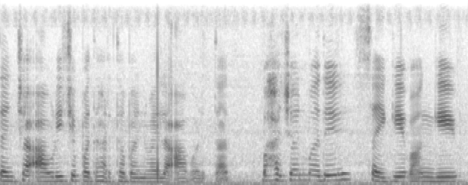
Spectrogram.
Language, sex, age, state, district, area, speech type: Marathi, female, 30-45, Maharashtra, Yavatmal, rural, spontaneous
